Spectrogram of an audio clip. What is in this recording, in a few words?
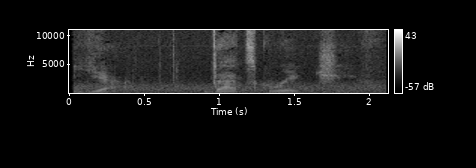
marines female, marine tough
